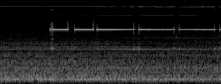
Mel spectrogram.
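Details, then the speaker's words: Logic probe on a known-good Moon Patrol arcade CPU board during bus-test looping, checking the data buffer enable line: high steady beep with short repeated chirps, the tone of a toggling signal. "and yeah we know it's toggling so let me hook back up the bad board and if that's not toggling that's definitely our problem"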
